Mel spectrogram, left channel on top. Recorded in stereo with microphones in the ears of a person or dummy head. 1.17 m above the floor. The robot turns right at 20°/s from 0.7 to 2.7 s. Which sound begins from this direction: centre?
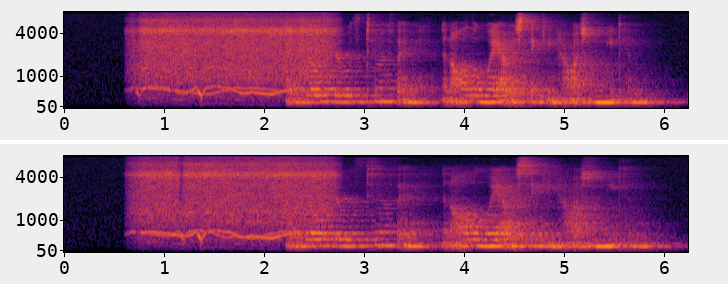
A woman speaking, at 2.2 s.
